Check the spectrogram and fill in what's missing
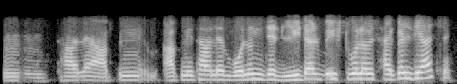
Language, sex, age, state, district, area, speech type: Bengali, male, 18-30, West Bengal, Dakshin Dinajpur, urban, conversation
